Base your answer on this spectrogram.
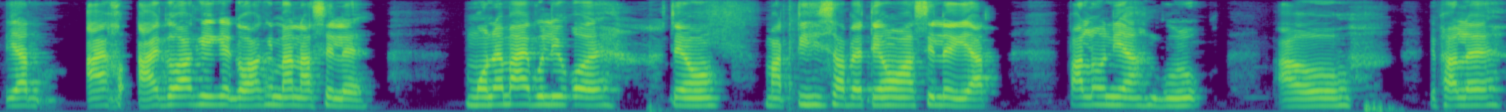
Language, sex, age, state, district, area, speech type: Assamese, female, 60+, Assam, Morigaon, rural, spontaneous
